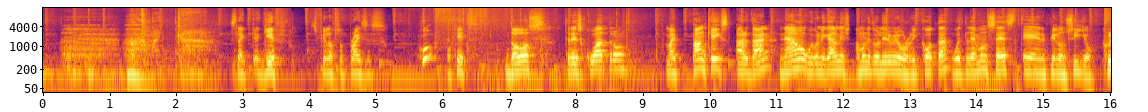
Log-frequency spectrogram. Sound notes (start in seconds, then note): 0.0 gasping; 5.7 speaking Spanish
